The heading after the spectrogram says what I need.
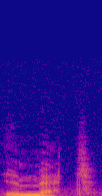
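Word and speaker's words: אמת: The word truth in Hebrew is spelled Aleph, Mem, Tav. The word is emet.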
